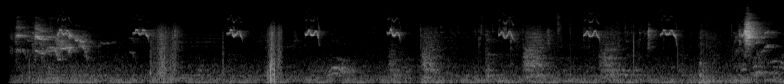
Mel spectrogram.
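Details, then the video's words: A family of clearwing budgerigars with chicks chatters in quick, scratchy, high chirps and warbles, several birds calling at once in short bursts roughly every second, over a low steady hum. "CLEARWING BUDGIES FAMILY । বাচ্চা সহ বাজরিগার পাখি"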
